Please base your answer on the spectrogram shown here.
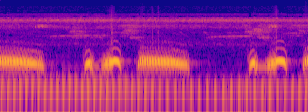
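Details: Spotted dove calling to provoke an opponent, a lure sound: long burry coos alternating with pairs of short hooked notes, clear and loud, with a faint low pulsing hum underneath.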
